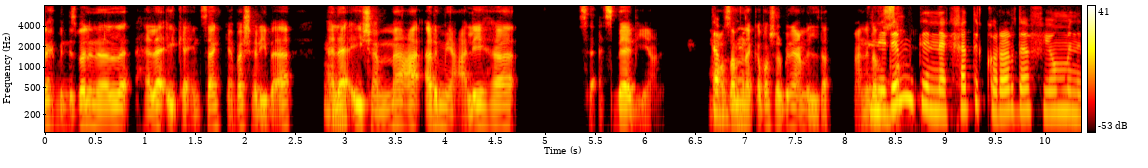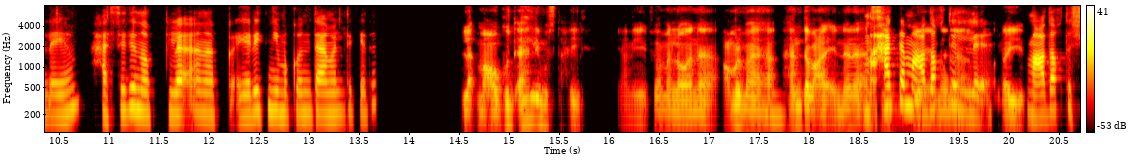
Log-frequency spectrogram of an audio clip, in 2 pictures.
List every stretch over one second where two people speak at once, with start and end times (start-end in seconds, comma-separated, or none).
18.5-20.2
